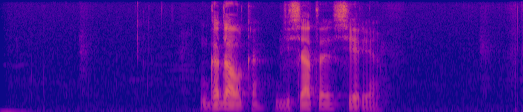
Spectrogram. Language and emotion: Russian, neutral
